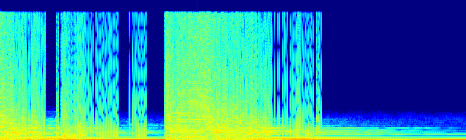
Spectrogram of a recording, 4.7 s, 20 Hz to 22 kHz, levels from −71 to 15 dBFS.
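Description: Integer overflow runs through the whole clip. The signal is driven about 7 dB past full scale, and instead of being limited, samples beyond the largest integer wrap to the opposite sign. Roughly a few percent of samples are affected, producing harsh, violent cracks on every loud peak.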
